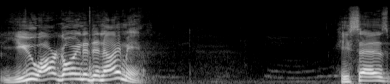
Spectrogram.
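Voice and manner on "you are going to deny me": higher-pitched, emphatic retold pronouncement; firm warning. Jesus telling Peter he will deny him, firm warning. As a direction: state it as certain, pitch raised then falling. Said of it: "not just a warning, but tells him".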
